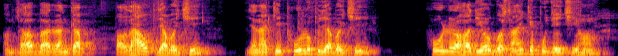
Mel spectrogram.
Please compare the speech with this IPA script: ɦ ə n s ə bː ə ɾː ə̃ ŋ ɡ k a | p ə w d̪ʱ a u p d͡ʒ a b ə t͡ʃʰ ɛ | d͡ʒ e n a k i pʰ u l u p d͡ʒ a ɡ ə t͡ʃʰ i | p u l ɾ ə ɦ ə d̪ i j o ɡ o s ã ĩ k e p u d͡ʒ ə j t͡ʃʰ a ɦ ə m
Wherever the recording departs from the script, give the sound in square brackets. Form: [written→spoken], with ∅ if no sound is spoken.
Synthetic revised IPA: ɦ ə [n→m] s ə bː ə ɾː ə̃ ŋ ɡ k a | p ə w d̪ʱ a u p d͡ʒ a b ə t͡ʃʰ [ɛ→i] | d͡ʒ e n a k i pʰ u l u p d͡ʒ a [ɡ→b] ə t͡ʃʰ i | [p→pʰ] u l ɾ ə ɦ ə d̪ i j o ɡ o s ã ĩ k e p u d͡ʒ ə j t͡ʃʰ [a→i] ɦ ə m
